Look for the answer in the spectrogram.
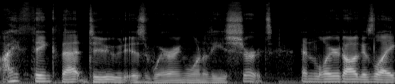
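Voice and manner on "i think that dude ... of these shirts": soft, hushed half-whispered word. Retelling quietly telling a friend about a stranger's shirt: retelling a half-whisper. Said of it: "I whisper to him".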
